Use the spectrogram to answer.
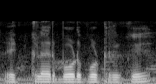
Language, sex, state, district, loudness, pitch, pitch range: Tamil, male, Tamil Nadu, Chennai, -16 LUFS, 115 Hz, 115-120 Hz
